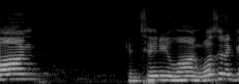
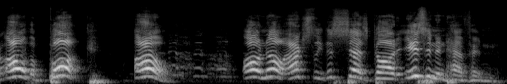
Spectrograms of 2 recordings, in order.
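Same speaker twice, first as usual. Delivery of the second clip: mock realization; 6 semitones higher, 5 dB louder than usual. He answers the pointing customer.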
